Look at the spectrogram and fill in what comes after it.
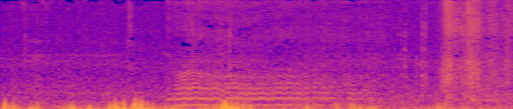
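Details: Bumblebee at work pollinating flowers: a clear humming buzz rises out of gusty low rumble, holding steady with rich overtones for about one and a half seconds before fading back into the noise.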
